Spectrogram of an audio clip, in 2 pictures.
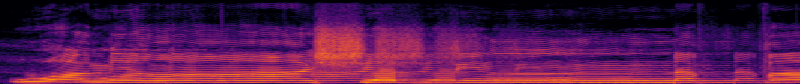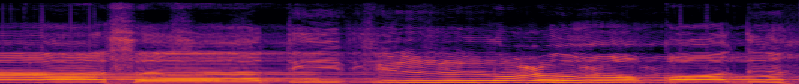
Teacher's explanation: دال پر قلقلہ کیا جائے گا، جھٹکا دے کر پڑھ جائے گا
